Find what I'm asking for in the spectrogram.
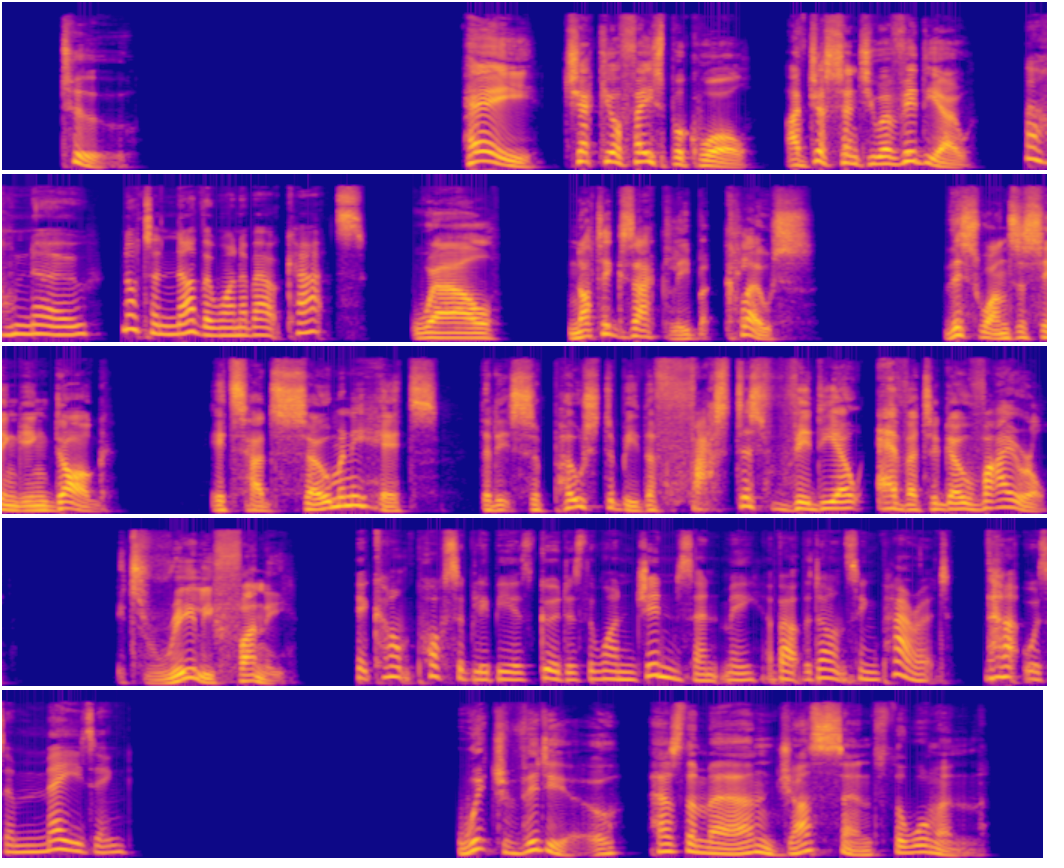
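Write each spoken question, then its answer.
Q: Which video has the man just sent the woman?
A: a singing dog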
